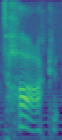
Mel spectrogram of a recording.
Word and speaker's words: Toq: Talk, and of course they couldn't spell it like you would pronounce it. It's spelled T-O-Q, but the Talk smartwatch came out this last week, and I was underwhelmed.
